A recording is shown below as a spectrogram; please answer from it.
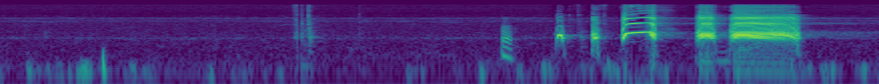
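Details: A decoy Chinese francolin calls after a quiet start: several quick, rising, ringing notes lead into two loud, harsh, grating blasts, with faint knocks earlier.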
